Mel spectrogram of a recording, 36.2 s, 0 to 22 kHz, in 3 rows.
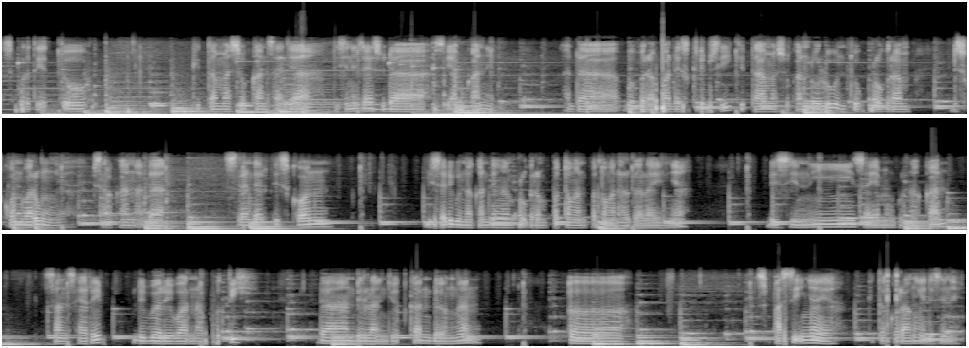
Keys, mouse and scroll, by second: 12.0 ctrl+x, 12.7 click, 16.5 click, 16.8 ctrl+a, 19.9-29.8 drag, 30.6 click, 33.5-36.1 drag.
